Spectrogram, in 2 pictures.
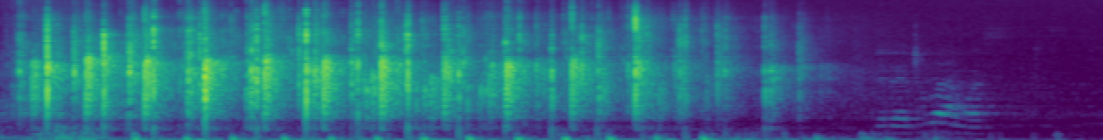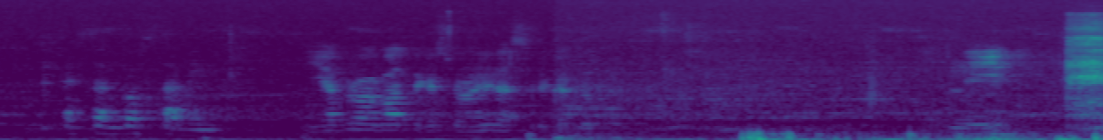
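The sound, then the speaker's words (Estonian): An audience at a workshop on the future of learning breaks into loud, dense applause for the discussion leader for about four seconds before it quickly dies away; after a quiet stretch, someone starts speaking near the end. “järgmisena mul on hea meel sisse juhatada workshop, kuidas toimub tuleviku õppimine, paneme käed kokku, teeme ühe palava aplausi meie arutelujuhile”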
